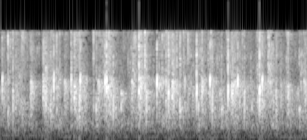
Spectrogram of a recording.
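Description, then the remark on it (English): People applaud Steve Taylor for winning the county supervisor election, a dense, even patter of many hands clapping at once for a few seconds with no voices standing out. “This is not on the agenda, but I think also a nice round of applause for Steve Taylor for winning the county supervisor election.”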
